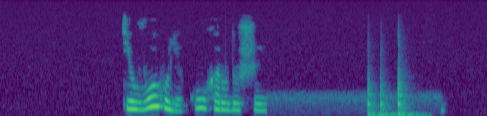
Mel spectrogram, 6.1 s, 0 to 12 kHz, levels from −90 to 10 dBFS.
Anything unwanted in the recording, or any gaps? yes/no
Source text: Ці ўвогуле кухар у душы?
yes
